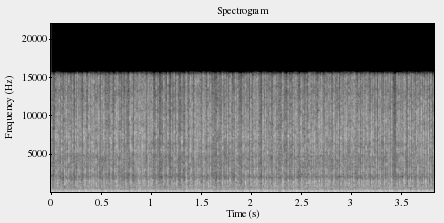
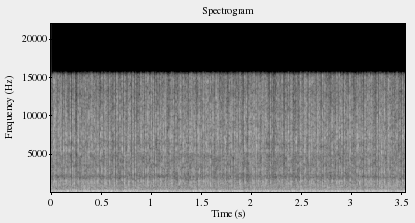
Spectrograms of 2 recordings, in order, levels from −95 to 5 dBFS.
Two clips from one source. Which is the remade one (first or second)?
first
